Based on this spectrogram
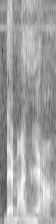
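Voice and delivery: high-pitched mock defiance; a child's huffy comeback, imitated. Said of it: "너 왜 성질 내". (아이가 발끈해 대꾸하듯)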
